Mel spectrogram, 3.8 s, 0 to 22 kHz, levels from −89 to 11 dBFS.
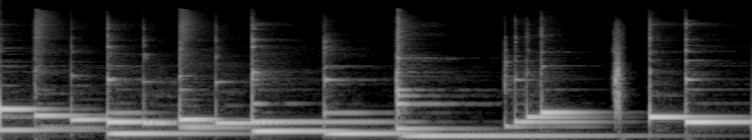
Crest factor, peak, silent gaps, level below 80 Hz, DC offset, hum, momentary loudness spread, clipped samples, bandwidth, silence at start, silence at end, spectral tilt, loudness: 14 dB; -4 dBFS; none; -60 dBFS; under 0.1%; none; 6 LU; under 0.1%; 16 kHz; 0 s; 0 s; -7.5 dB/octave; -18 LUFS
